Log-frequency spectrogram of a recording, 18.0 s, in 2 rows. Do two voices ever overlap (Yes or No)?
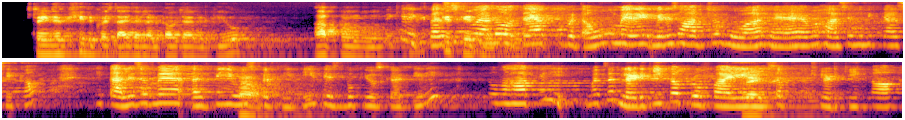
Yes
